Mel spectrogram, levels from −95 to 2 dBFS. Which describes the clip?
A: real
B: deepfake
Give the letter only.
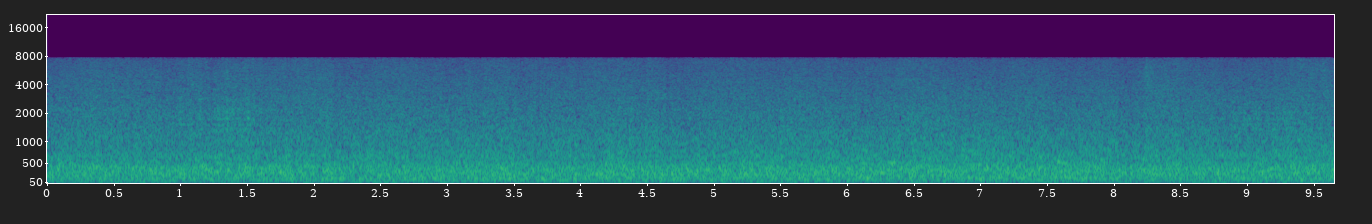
A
